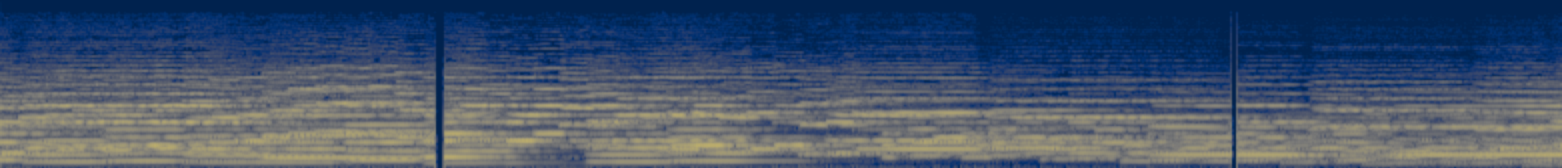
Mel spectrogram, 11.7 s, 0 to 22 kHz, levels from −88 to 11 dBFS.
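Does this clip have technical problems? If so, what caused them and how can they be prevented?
Yes. The sound drops to silence for about 72 ms at 3.26 s and 40 ms at 9.24 s, then resumes. These gaps are likely a Bluetooth stall, where interference delayed packets until the headphones' buffer emptied. Keeping the phone close and away from Wi-Fi or other 2.4 GHz sources helps prevent this.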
